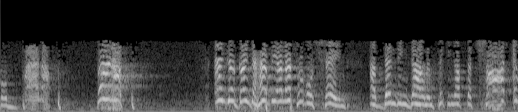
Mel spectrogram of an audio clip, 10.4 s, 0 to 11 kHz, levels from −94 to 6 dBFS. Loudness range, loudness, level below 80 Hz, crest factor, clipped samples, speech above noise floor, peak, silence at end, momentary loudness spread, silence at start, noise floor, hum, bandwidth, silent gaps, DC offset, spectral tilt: 3 LU; -22 LUFS; -48 dBFS; 16 dB; under 0.1%; 31 dB; -6 dBFS; 0 s; 13 LU; 0 s; -53 dBFS; none; 3.3 kHz; none; 0.4%; -11.5 dB/octave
